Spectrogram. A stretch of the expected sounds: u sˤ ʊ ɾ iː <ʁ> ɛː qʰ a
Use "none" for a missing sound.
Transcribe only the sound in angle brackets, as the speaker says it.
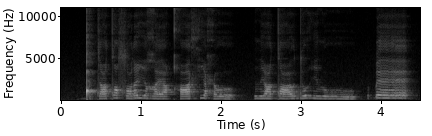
ʁ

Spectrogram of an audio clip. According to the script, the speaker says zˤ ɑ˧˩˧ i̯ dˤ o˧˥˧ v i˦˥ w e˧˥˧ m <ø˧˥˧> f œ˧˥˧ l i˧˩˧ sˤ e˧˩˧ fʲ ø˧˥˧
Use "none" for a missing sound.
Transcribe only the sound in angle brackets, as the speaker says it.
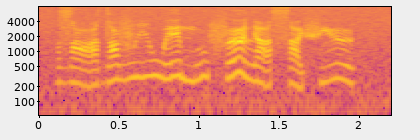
u˧˥˧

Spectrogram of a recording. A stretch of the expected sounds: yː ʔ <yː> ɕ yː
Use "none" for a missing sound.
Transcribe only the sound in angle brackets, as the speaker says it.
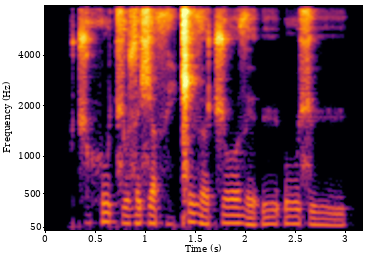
uː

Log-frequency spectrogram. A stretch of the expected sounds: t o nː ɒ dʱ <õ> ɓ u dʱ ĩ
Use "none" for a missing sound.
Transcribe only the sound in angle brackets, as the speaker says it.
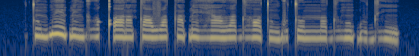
ũ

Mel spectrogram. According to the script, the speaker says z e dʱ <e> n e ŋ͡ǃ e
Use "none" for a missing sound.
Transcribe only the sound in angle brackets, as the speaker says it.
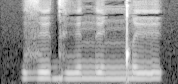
e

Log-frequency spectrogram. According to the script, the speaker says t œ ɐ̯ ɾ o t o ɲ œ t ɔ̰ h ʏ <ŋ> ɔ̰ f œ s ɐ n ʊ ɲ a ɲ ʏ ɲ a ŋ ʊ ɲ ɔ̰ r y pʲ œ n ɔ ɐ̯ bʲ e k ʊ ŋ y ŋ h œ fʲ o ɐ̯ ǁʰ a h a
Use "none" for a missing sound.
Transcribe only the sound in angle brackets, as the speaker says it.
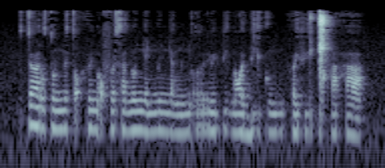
n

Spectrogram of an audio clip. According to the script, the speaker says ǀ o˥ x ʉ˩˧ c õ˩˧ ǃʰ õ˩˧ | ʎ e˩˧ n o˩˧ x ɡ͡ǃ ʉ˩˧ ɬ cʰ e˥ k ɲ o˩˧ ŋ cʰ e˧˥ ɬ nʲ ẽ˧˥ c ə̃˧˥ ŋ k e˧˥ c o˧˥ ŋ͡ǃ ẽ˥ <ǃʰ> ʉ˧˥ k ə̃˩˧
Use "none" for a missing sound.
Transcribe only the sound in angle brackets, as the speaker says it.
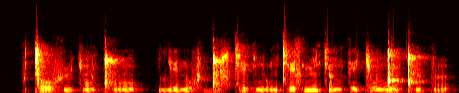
ǃʰ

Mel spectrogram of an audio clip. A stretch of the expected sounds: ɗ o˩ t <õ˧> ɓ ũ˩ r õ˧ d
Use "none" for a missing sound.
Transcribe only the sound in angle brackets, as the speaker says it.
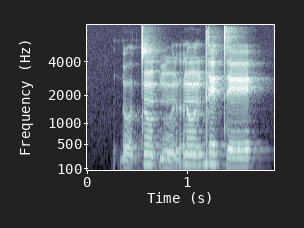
õ˧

